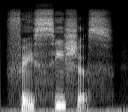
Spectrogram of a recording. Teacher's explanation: Three syllables, stress on the second one.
